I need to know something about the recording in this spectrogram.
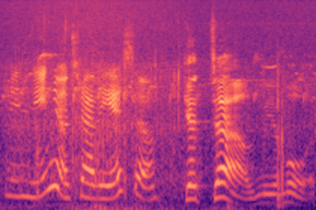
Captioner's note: Henry speaking foreign language; Angelina speaking foreign language; Henry speaking foreign language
